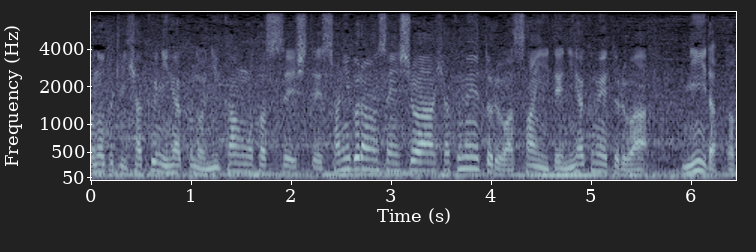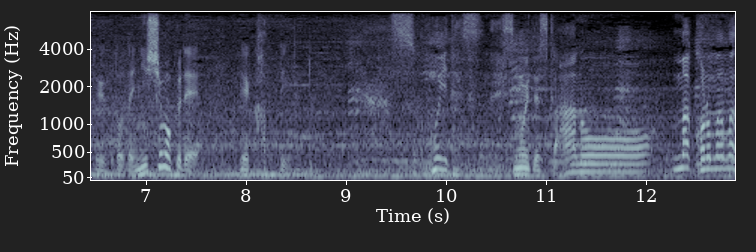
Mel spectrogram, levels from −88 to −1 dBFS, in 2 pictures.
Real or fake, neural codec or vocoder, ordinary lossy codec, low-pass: real; none; none; none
